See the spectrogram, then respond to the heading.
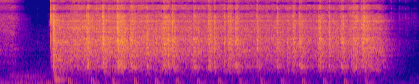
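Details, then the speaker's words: Old Troy-Bilt Pony rototiller on old gas with carb cleaner, throttle slow, choke fully closed: uneven, labored cranking at three to four pulls a second for three seconds, then silence; never catches, stiff linkage suspected. "this thing sounds terrible fast start stop slow choke o that might be part of the problem chok's all the way closed already"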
